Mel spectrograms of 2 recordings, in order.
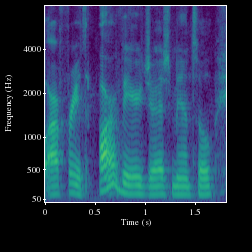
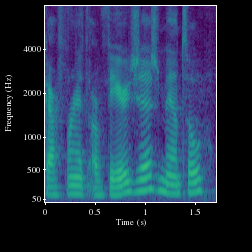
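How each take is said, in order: First: Insistent emphasis on "are"; stress on ARE. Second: Said in the usual way. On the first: Real, not acted. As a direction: lean hard on "are" to insist it's true. Restated as actually true.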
